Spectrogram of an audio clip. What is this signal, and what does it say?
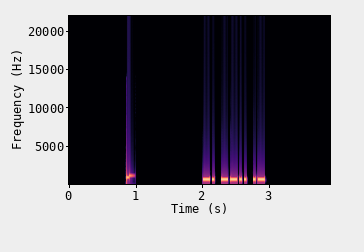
Morse code, heard as a keyed tone, about 36 wpm, 700 Hz. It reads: NZA
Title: USA Call Sign Postfixes - 3 Letters 35wpm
